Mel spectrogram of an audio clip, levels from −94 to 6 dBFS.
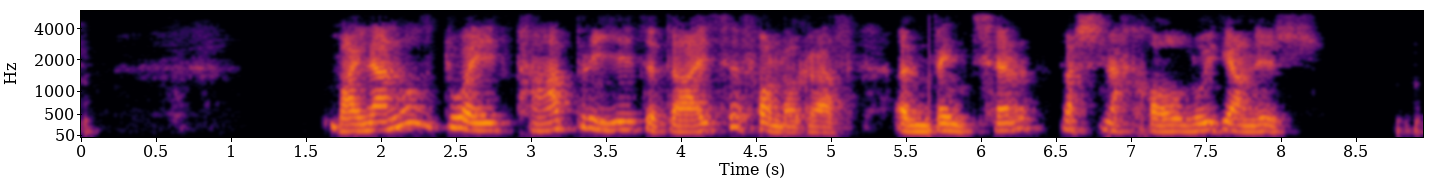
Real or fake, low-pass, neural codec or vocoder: real; 5.4 kHz; none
